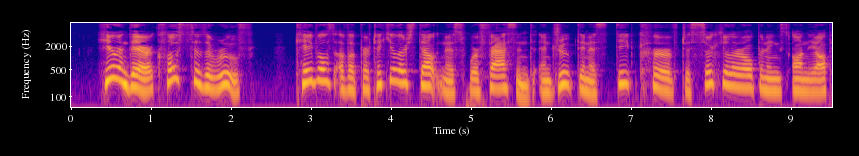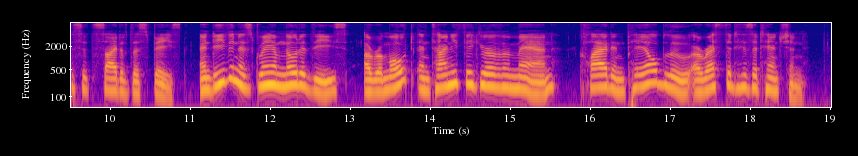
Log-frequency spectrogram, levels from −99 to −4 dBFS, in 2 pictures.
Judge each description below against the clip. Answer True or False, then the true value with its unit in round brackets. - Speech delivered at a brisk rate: False (160 wpm)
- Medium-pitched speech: True (170 Hz)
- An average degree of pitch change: False (6.3 semitones)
